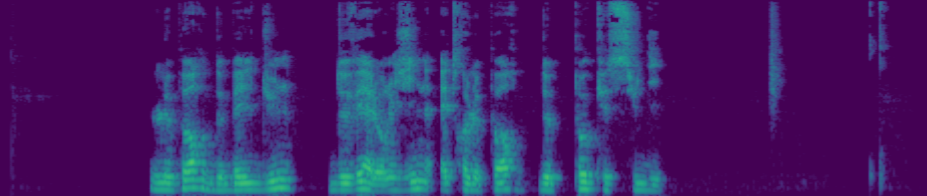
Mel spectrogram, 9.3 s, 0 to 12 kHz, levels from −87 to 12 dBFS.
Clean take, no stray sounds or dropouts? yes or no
yes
